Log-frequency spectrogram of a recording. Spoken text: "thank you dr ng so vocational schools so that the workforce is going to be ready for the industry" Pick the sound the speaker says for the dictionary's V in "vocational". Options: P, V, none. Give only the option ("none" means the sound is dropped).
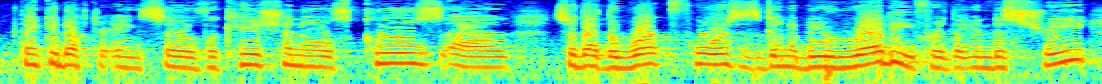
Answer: V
